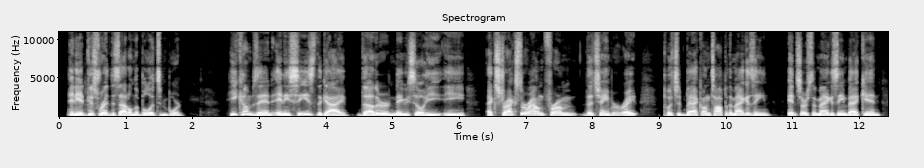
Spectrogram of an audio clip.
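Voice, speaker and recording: A man's voice: medium pitch, dry recording. Guy on a podcast mic telling a story, swears a lot, voice goes all over, dry sound. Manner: lively, profane, laughs often mid-story. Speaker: podcast co-host. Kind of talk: casual chat, animated storytelling.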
